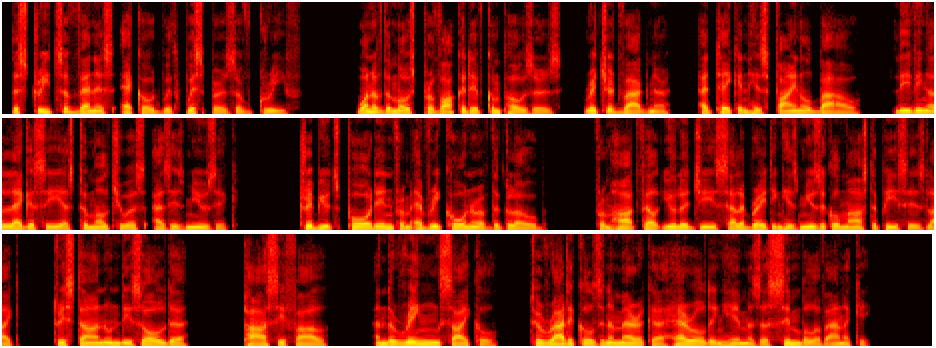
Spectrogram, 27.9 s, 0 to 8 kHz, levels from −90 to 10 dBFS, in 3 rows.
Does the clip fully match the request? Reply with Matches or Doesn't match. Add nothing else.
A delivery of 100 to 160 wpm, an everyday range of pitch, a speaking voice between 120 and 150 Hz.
Matches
